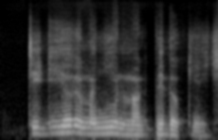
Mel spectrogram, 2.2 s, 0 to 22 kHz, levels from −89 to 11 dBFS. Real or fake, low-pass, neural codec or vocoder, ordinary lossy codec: fake; none; codec, 44.1 kHz, 2.6 kbps, DAC; none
